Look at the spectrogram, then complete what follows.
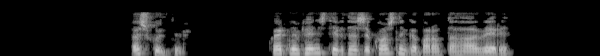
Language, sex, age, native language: Icelandic, female, 40-49, Icelandic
